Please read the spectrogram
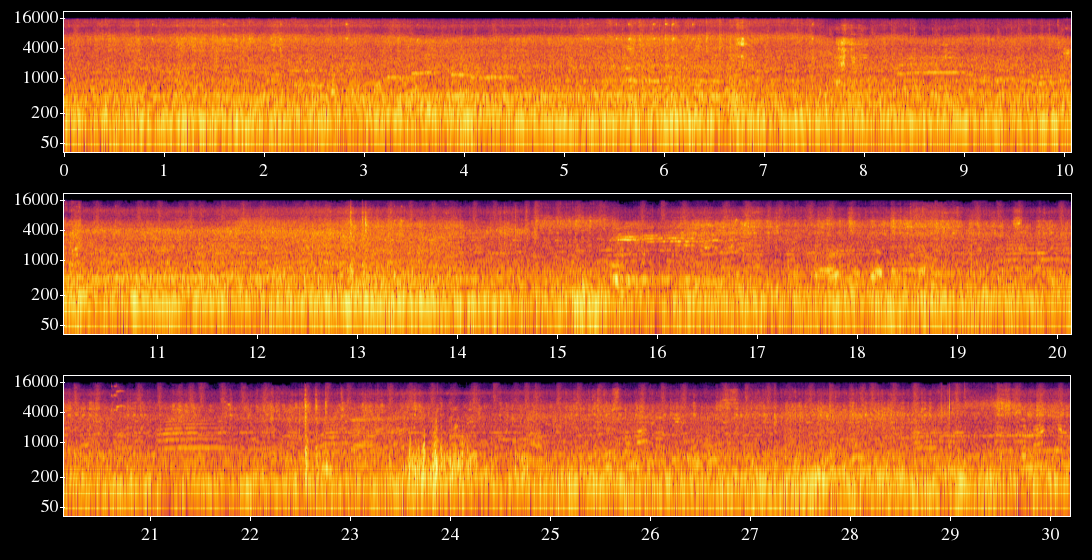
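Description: Engine and tyre rumble inside a small car's cabin while driving, steady throughout, with music and voices over it.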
